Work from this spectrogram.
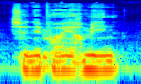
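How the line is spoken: Surprised wounded man murmuring. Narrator (French): murmura le blessé surpris

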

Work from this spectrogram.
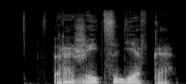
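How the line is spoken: Whispered. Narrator (Russian): прошептал Алексашка

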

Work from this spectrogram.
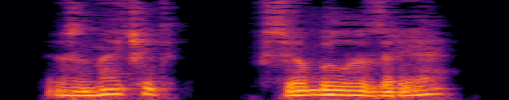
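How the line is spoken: Trembling voice. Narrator (Russian): дрогнувшим голосом спросила Айриция

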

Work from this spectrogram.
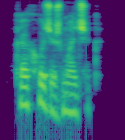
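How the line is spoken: Plain. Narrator (Russian): ответил Мормонт

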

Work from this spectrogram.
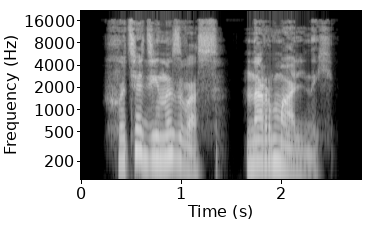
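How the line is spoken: Grumbling. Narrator (Russian): буркнула Мелисса

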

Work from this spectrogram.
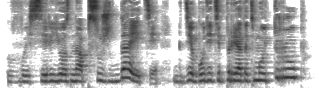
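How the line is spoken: Howling wail. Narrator (Russian): взвыл Барнс

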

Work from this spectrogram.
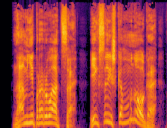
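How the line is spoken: Shout. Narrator (Russian): выкрикнул

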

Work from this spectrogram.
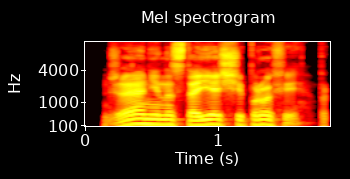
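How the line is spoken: Grumbled. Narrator (Russian): проворчал Николас

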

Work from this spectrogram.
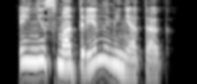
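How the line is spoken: Snorting. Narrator (Russian): фыркнула

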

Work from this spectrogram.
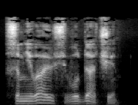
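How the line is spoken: Calm. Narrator (Russian): спокойно оценила положение Ольга

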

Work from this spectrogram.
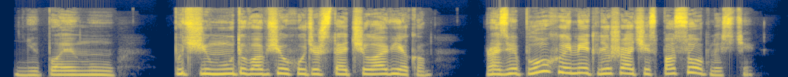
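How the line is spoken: Grumbling. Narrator (Russian): проворчал Проша

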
